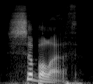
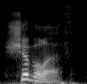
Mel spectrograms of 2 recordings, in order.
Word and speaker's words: shibboleth: So there was a word, shibboleth, that the two groups of people pronounced differently. In Ephraim, they could not pronounce the SH. Okay, it became S. The Gilead guys, they could say shibboleth. The Ephraim guys couldn't. They said sibboleth.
